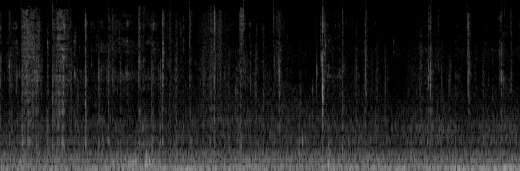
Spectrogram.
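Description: A person biting into and chewing a cheeseburger slider, with irregular small wet mouth clicks over a steady low hum.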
